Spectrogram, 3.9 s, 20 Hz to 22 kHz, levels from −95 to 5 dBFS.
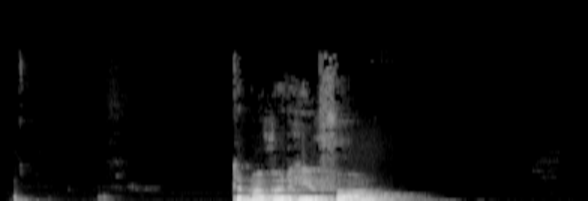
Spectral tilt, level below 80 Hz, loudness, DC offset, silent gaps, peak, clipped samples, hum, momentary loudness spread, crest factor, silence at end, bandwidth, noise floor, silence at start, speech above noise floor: -8.5 dB/octave; -58 dBFS; -15 LUFS; under 0.1%; none; -2 dBFS; under 0.1%; none; 11 LU; 18 dB; 1.25 s; 14 kHz; -88 dBFS; 1.55 s; 74 dB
